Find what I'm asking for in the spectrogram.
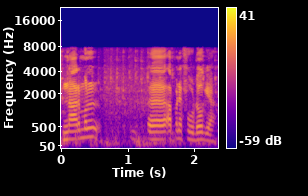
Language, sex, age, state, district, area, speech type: Dogri, male, 18-30, Jammu and Kashmir, Samba, rural, spontaneous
